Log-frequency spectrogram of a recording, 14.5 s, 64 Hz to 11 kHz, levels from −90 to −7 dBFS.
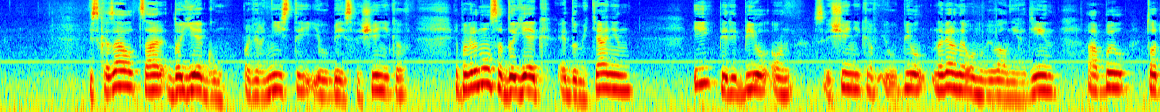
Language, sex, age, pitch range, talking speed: Russian, male, 40-59, 135-175 Hz, 110 wpm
